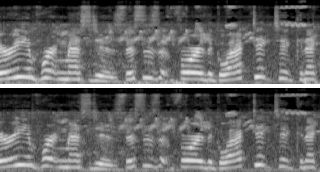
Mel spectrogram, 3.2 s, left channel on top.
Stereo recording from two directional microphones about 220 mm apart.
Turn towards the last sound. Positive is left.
turn(degrees=35)  # may be behind; listen again after turning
